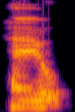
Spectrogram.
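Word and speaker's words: have: इसे पढ़ा जाएगा हैव और इसका अर्थ होगा रखना।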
